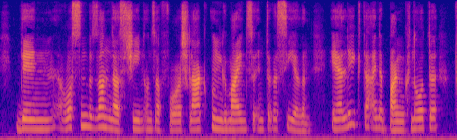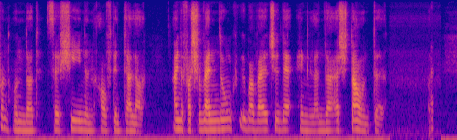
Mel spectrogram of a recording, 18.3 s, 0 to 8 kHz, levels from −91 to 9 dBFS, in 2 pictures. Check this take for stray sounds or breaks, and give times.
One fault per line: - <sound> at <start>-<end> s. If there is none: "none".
- laugh at 17.7-17.8 s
